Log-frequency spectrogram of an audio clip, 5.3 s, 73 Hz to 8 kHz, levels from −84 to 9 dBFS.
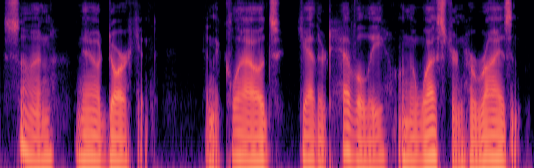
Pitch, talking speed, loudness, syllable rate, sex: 90 Hz, 145 wpm, -20 LUFS, 5.0 syllables/s, male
